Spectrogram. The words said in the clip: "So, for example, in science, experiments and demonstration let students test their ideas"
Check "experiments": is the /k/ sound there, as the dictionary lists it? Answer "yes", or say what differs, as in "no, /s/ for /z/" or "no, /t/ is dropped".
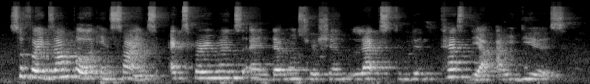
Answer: yes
